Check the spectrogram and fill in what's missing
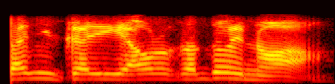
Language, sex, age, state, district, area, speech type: Manipuri, female, 60+, Manipur, Kangpokpi, urban, conversation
